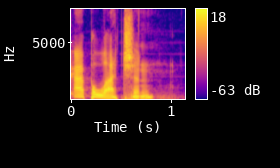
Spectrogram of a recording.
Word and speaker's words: Appalachian: so the Appalachian. Am I saying that right? – Appalachian.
